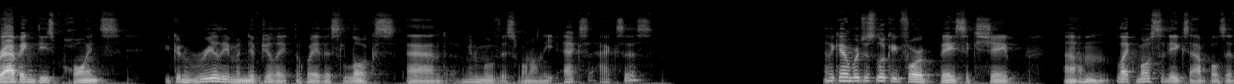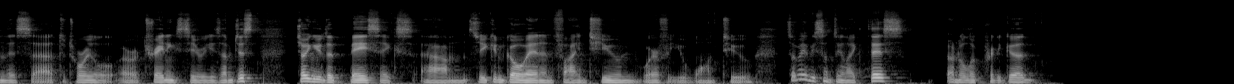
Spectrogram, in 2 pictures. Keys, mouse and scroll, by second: 0.7 middle click, 1.4 click, 1.7 middle click, 2.3 click, 3.2 g, 6.3 click, 7.1 g, 8.4 click, 10.2 g, 12.2 click, 12.9 g, 14.9 click, 15.6 g, 16.5 middle click, 17.1 click, 17.9 g, 19.6 middle click, 19.9 middle click, 20.3 click, 21.2 g, 23.0 click, 23.6 g, 24.4 middle click.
